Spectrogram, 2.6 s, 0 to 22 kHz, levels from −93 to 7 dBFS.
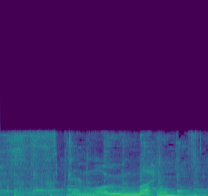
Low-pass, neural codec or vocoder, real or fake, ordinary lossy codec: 7.2 kHz; none; real; none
